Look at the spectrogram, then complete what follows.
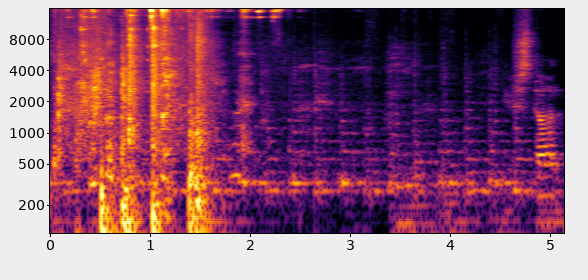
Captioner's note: man thuds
